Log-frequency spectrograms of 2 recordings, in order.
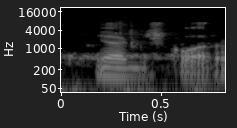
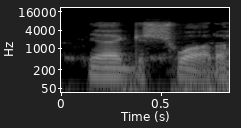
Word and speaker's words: Jagdgeschwader: Major Heinrich Erler, the commander of Jagdgeschwader 5, that was not how you pronounce it. We're gonna try again. Yagshwata 5.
